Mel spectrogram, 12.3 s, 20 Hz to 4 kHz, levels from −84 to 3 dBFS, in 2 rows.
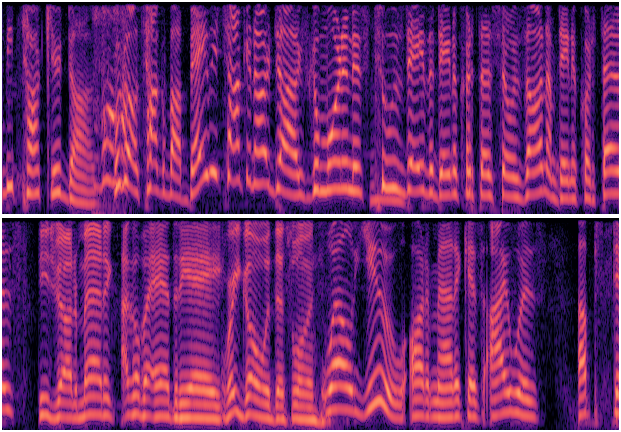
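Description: At 0.14 to 0.2 s, 60 ms of sound gives way to a flat, steady hiss, and about 30 ms of actual sound content is missing before it resumes. This is sound dropped by the voice detector, likely because the sender's detector judged the sound to be background, stopped sending, and let the receiver fill the gap with synthetic noise. What sets it apart from a plain comfort-noise patch is that real sound, not just background, goes missing.

Comfort noise in place of the background appears at 6.38 to 6.53 s, 11.6 to 11.93 s and 12.17 to 12.26 s. In each pause the genuine background, which sits roughly 45, 37 and 32 dB below the loudest passages, turns into a smooth, textureless noise. It is about 3 dB louder in the first case and about 2 dB quieter in the other two. This is likely discontinuous transmission, with the receiver synthesising noise roughly matched to the background during silence. No sound is lost here, only the background's detail and level. 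Throughout the clip nothing is heard above 4 kHz, which points to a narrowband G.711 A-law call path at 64 kbps.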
